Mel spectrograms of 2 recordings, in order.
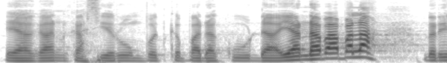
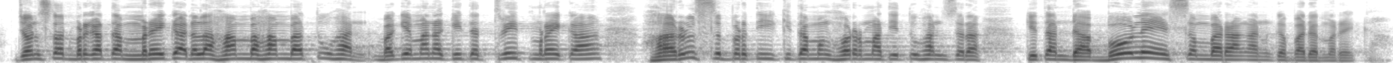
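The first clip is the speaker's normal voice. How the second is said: higher, louder pulpit proclamation; preaching at full force; 7 semitones higher, 5 dB louder than usual. Acted. Preacher drives home that service has standards, fervent. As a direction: hammer each standard home to the congregation.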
